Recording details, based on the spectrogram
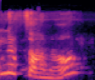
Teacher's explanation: just make sure you get that emphasis on the second syllable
